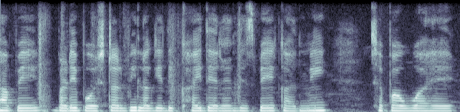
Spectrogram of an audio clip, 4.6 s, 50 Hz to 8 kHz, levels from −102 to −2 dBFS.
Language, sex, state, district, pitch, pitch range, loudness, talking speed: Hindi, female, Uttar Pradesh, Lalitpur, 180 Hz, 175-185 Hz, -16 LUFS, 210 wpm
